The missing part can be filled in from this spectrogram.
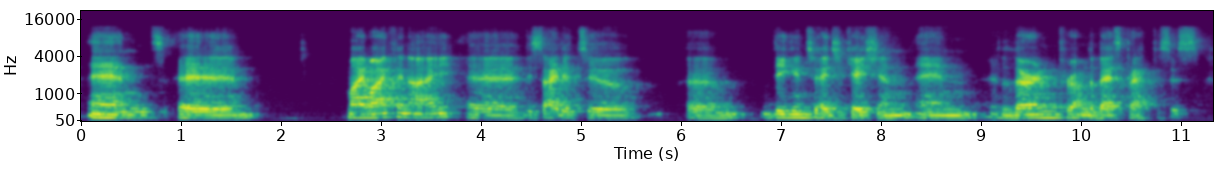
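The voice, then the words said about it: Turkish accent, non-native English. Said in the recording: “I am originally from Turkey ... English is my second language. You may understand from my accent.”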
